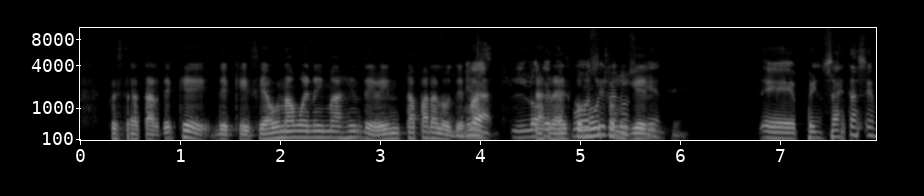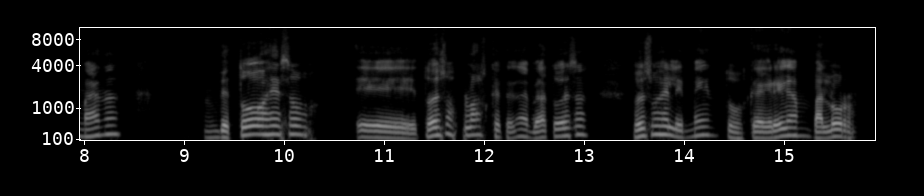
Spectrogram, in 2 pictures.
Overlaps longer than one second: present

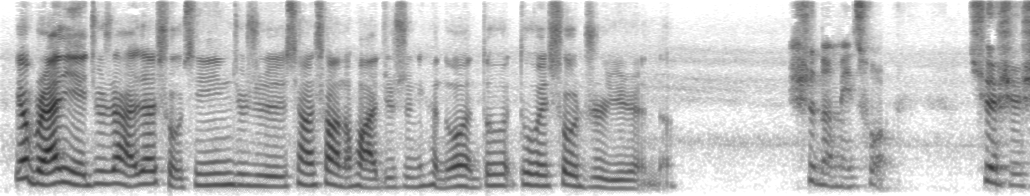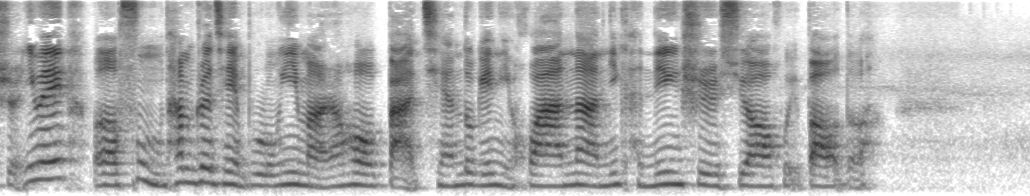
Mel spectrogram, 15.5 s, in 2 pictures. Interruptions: none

